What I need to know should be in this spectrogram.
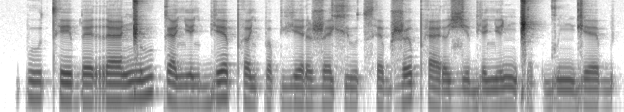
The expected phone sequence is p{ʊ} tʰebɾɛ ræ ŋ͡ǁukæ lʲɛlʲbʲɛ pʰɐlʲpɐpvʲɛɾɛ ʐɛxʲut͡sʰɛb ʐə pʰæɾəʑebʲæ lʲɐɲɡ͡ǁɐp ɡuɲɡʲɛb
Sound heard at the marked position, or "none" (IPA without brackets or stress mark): u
